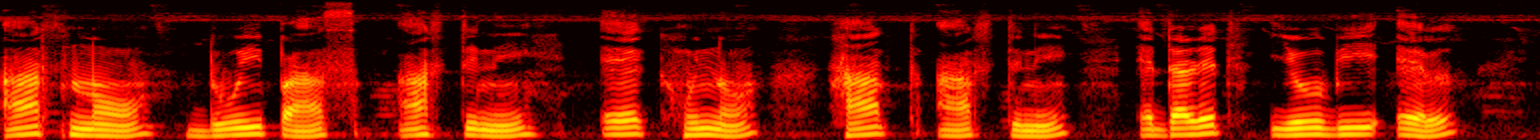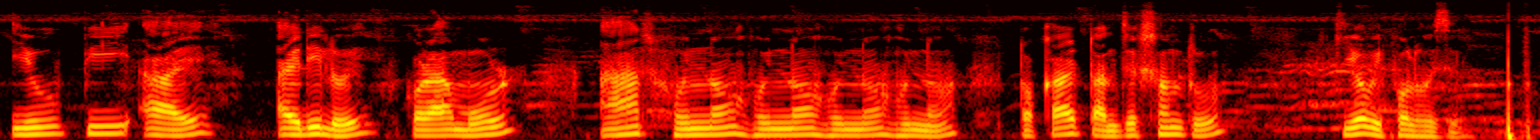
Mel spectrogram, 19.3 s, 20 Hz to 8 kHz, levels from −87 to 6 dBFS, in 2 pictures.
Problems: background conversations at intervals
